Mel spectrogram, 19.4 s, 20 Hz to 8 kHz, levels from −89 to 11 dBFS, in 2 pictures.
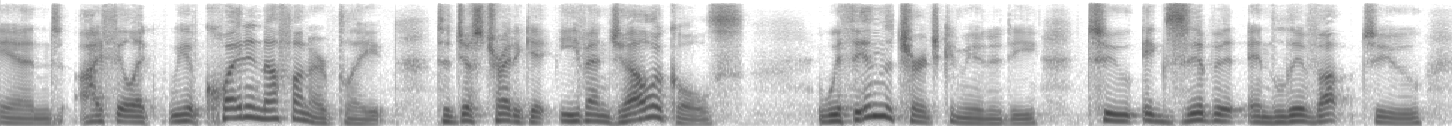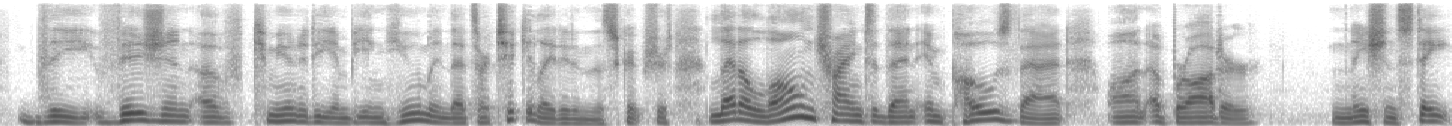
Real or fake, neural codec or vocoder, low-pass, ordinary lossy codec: fake; codec, 16 kHz, 0.8 kbps, ZipCodec; 7.2 kHz; MP3, 64 kbps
